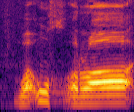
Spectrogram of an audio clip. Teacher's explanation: রার উপর খারা জবর আছে, গতিকে রাকে মোটা আওয়াজে পড়তে হবে।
